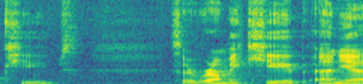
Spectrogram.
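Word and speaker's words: Rummikub: cool 21 is 1980s rummy cube is how I say it it's spelled rummy cub but I'm pretty sure it's rummy cube because you play with rectangular tiles which are similar to cubes because they're rectangles but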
